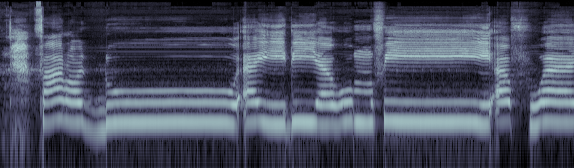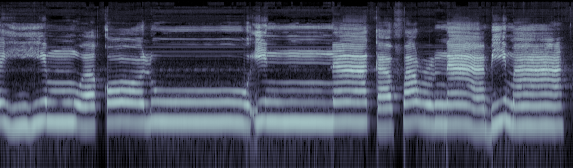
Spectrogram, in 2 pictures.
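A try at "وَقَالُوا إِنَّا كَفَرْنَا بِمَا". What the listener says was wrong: Nah, rohnya sama kafarna, jangan kafarna. sudah bisa roh sukun, cuman memang mungkin masih sering kebiasaan roh sukunnya samar, jangan samar, ya samar. Nah, rohnya ada getarannya, ya. Jadi bukan kafarna, tapi kafarna.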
